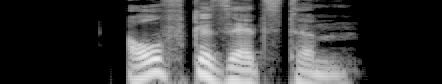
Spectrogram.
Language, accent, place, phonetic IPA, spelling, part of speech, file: German, Germany, Berlin, [ˈaʊ̯fɡəˌzɛt͡stəm], aufgesetztem, adjective, De-aufgesetztem.ogg
- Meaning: strong dative masculine/neuter singular of aufgesetzt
